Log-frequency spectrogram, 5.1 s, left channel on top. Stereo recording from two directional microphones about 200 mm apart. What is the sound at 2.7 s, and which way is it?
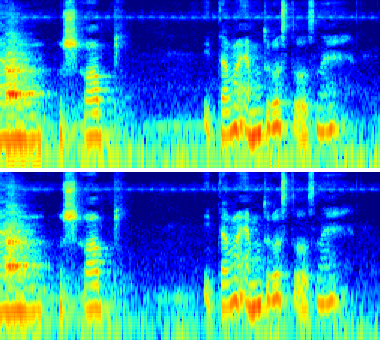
Speech, 15° right (ahead or behind).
